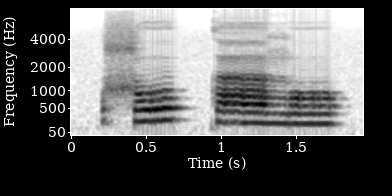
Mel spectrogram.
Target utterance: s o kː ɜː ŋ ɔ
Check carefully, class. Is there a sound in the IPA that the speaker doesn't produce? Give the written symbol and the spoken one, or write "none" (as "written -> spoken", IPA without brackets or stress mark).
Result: ɔ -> o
